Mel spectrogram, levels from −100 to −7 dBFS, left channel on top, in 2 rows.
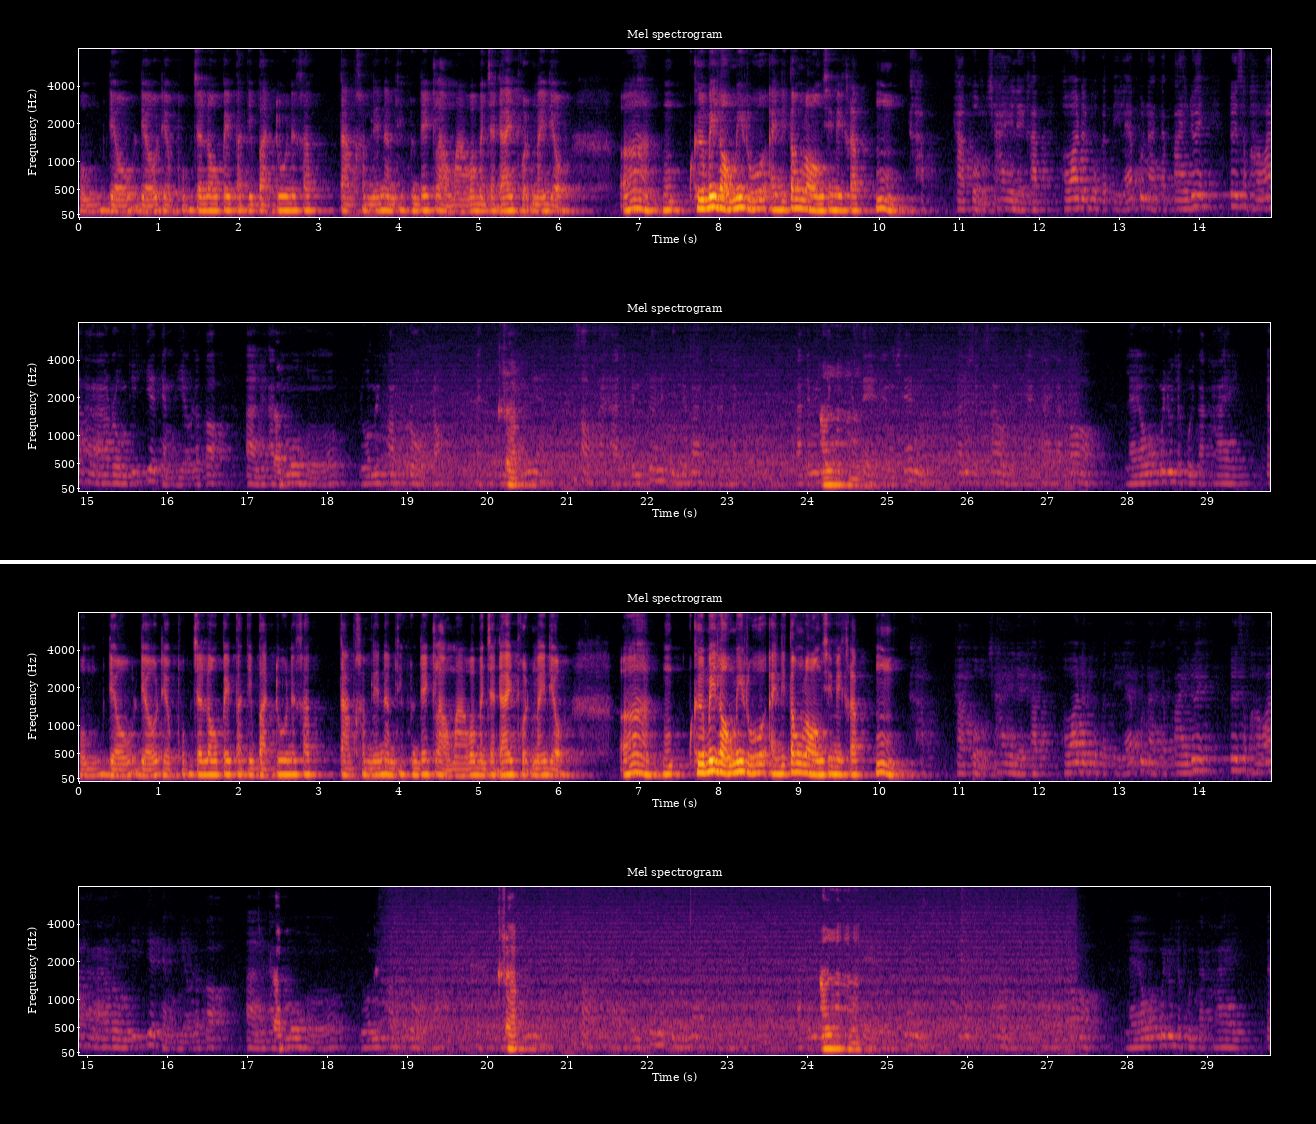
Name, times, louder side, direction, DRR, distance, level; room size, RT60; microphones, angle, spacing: voice 1, 0.0-2.9 3.3-6.5 6.8-10.2 17.3-17.4 20.1-20.4 24.2-24.7, right 2 dB, 65° right, 11 dB, 0.9 m, -33 dB
voice 2, 3.4-4.1 10.4-10.6 10.9-16.6 17.0-18.1 18.4-19.5 19.9-20.7 21.0-23.5 23.9-25.5 25.9-27.6 28.0-29.4, left 1 dB, 55° left, 3 dB, 3.7 m, -53 dB
Stream, 18.6-27.4, right 2 dB, 85° right, 3.6 m, -55 dB
19.5 x 18.0 x 2.7 m, 0.84 s
head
